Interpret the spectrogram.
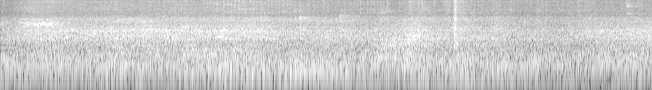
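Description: Car engine idling steadily under an open bonnet while a mechanic works at the battery, which had failed and left the car stalling. A single sharp click about four and a half seconds in.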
